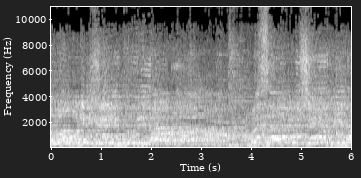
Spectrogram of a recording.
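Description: Church congregation singing a hymn together, many voices holding long notes that move from one note to the next every second or two.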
